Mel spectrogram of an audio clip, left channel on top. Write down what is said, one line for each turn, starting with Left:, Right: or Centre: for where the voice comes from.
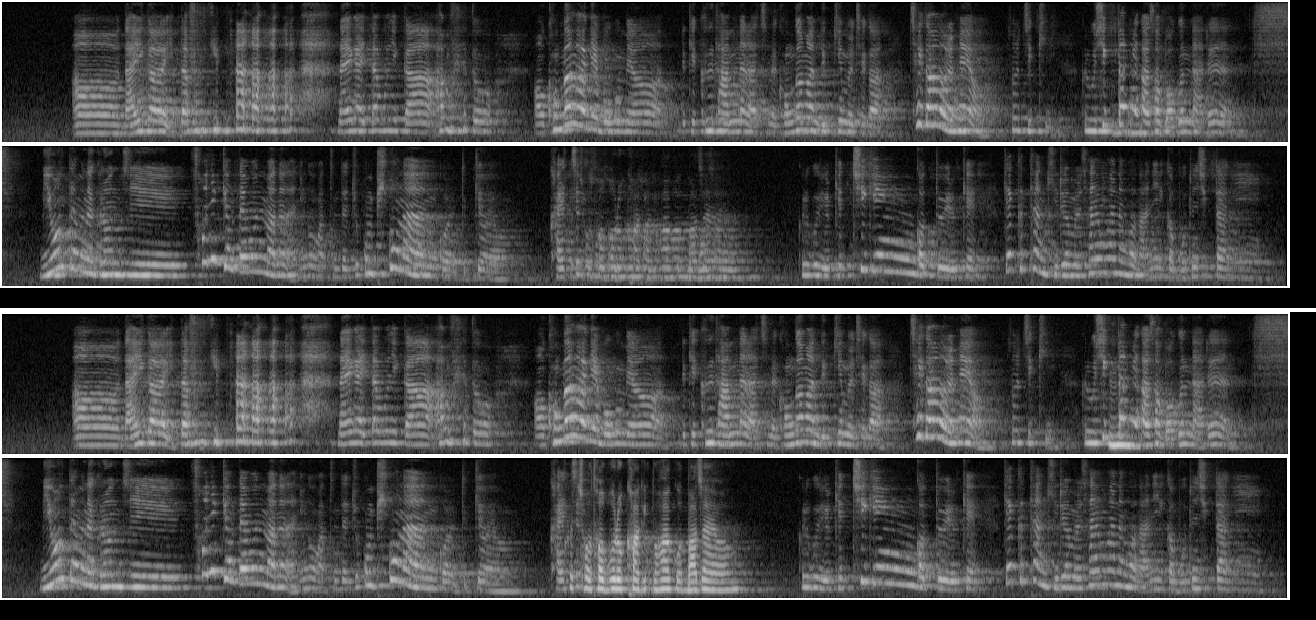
Centre: 어, 나이가 있다 보니까, <laughs> 나이가 있다 보니까 아무래도 어, 건강하게 먹으면 이렇게 그 다음날 아침에 건강한 느낌을 제가 체감을 해요, 솔직히. 그리고 식당에
Right: 음.
Centre: 가서 먹은 날은 미원 때문에 그런지 선입견 때문만은 아닌 것 같은데 조금 피곤한 걸 느껴요. 갈증이.
Right: 그쵸. 더부룩하기도 하고, 맞아요.
Centre: 그리고 이렇게 튀긴 것도 이렇게 깨끗한 기름을 사용하는 건 아니니까 모든 식당이.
